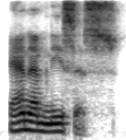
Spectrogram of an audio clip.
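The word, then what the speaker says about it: anamnesis: I think I'm going to pronounce it correctly. Anomnesis.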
